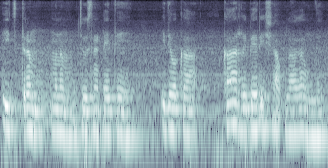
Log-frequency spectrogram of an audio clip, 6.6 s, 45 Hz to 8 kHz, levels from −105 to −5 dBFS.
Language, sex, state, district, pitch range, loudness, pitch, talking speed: Telugu, male, Andhra Pradesh, Sri Satya Sai, 125-145 Hz, -17 LUFS, 135 Hz, 100 wpm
